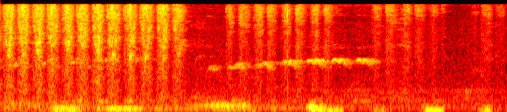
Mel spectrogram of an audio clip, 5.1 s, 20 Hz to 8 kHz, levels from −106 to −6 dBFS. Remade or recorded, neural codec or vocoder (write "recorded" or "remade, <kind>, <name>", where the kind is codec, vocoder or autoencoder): recorded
